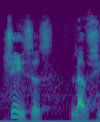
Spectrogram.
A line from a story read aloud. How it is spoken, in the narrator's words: he just kindly said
